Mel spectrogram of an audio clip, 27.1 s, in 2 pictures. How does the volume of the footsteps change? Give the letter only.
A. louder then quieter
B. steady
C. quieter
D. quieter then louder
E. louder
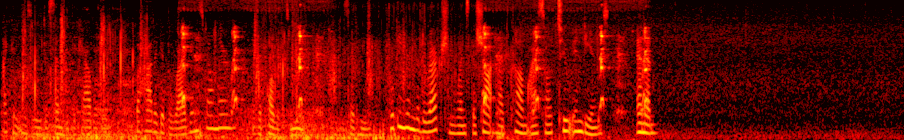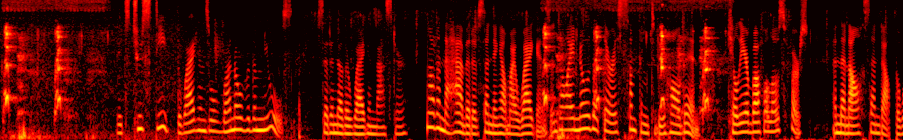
D.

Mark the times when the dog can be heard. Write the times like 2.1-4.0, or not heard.
2.6-4.9, 7.2-9.8, 13.6-15.2, 21.6-24.4.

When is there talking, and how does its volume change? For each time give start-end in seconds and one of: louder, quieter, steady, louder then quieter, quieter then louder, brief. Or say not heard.
0.0-9.8 louder
15.3-27.0 steady.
